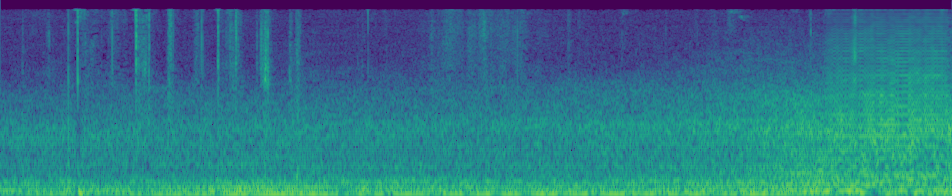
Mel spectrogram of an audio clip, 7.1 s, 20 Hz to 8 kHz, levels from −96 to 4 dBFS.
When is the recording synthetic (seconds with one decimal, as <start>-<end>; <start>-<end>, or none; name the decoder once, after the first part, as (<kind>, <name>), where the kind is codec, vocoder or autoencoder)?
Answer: 6.2-7.1 (vocoder, Vocos)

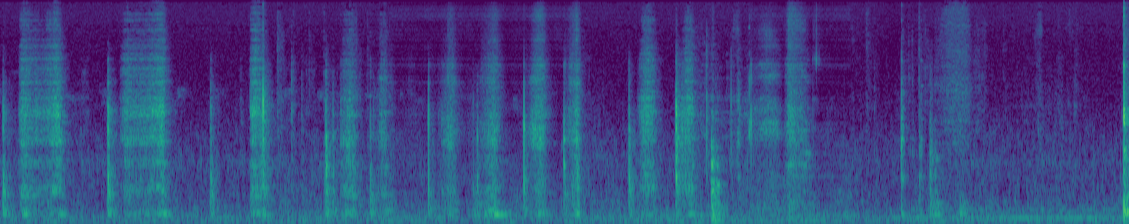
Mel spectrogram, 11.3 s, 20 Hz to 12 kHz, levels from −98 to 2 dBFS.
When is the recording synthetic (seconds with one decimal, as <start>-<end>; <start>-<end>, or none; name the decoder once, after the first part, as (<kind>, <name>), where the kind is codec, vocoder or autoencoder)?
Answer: 3.9-5.8 (codec, SNAC); 7.5-8.5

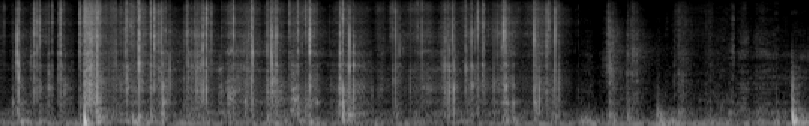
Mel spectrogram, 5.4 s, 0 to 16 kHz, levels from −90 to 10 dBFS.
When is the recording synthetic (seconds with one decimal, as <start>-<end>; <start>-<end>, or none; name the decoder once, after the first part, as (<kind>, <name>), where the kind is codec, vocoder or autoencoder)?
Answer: 0.0-3.9 (codec, SNAC)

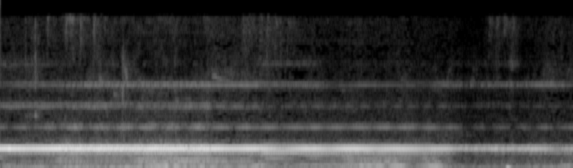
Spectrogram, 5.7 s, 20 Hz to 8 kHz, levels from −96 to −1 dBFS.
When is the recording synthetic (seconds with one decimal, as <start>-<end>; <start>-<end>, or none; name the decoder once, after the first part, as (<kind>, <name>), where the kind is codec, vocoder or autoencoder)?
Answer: 0.6-2.1 (vocoder, WaveNeXt); 4.6-5.3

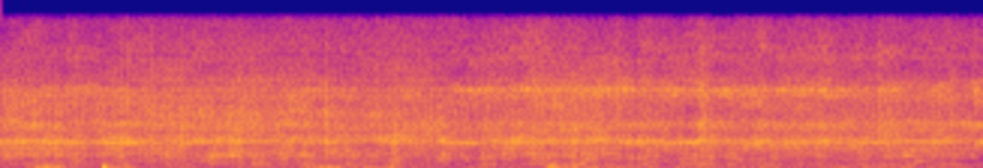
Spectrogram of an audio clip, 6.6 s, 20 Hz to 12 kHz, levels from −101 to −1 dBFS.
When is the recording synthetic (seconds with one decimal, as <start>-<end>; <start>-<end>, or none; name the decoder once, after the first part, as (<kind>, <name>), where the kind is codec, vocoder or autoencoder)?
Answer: 0.0-6.6 (codec, SNAC)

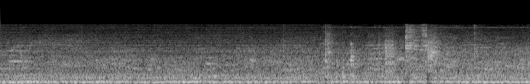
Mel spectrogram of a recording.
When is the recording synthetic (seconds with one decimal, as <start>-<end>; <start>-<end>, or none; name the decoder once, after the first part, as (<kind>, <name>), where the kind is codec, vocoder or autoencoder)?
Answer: 0.0-3.2 (codec, DAC)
